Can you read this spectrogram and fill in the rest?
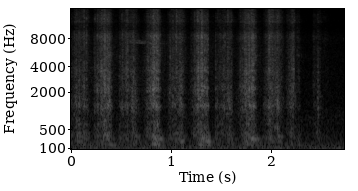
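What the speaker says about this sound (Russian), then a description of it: "Надо же, она пилит." A handmade bow saw cuts through wood outdoors in a wet forest, giving about six rhythmic rasping strokes back and forth, close and fairly quiet.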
